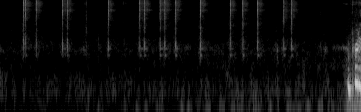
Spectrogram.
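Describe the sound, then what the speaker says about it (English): Sharp, crisp clicks from the uncapped turrets of a Hawke Sidewinder ED rifle scope, heard close in an irregular series of single and paired clicks over silence, followed by a short louder rustle at the end. "And audible click on both of the uncapped turrets."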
